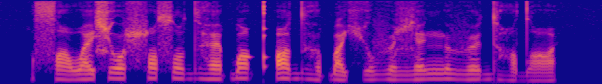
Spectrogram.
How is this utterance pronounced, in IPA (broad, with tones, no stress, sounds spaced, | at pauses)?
sˤ a˨ w ɛ˥ ɕ o˦ ɬ ʊ˥ sˤ y˦ dʱ ɛ˦ ɓ ɔ˥ qʼ o˦ dʱ ə˨ ɓ a˩ ç ʊ˦ v ʏ˨ ɮ e˥ ŋ ʏ˨ v ø˥ dʱ ʏ˩ dˤ e˩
